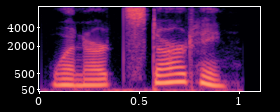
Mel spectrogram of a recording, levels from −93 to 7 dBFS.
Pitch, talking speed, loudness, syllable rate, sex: 190 Hz, 165 wpm, -19 LUFS, 4.5 syllables/s, female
